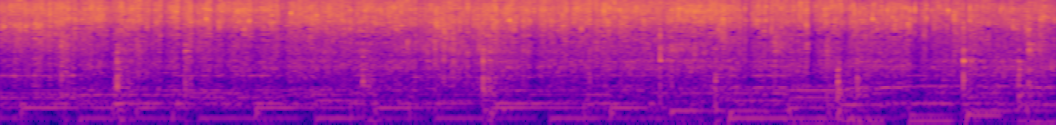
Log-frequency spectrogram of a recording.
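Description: Green chillies, dried red chillies and curry leaves sizzling in hot oil in a pan, with scattered sharp crackles, stirred with a wooden spatula.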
